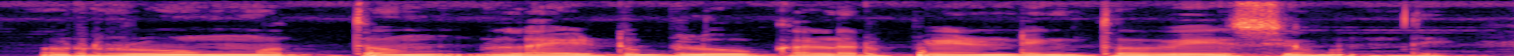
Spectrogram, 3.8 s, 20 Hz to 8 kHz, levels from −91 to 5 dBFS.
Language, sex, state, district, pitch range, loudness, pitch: Telugu, male, Telangana, Mahabubabad, 115-125 Hz, -13 LUFS, 120 Hz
